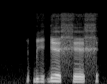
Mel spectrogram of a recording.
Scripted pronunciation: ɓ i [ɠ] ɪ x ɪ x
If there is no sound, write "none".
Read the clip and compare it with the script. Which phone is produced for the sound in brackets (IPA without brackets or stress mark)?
ɠ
